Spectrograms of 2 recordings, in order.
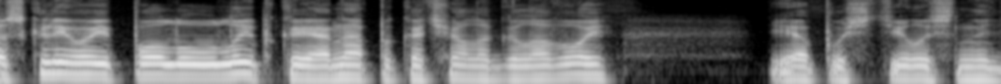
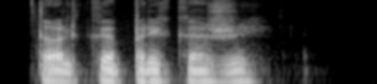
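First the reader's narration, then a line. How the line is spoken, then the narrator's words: Confused mutter. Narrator (Russian): сбивчиво пробормотал он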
